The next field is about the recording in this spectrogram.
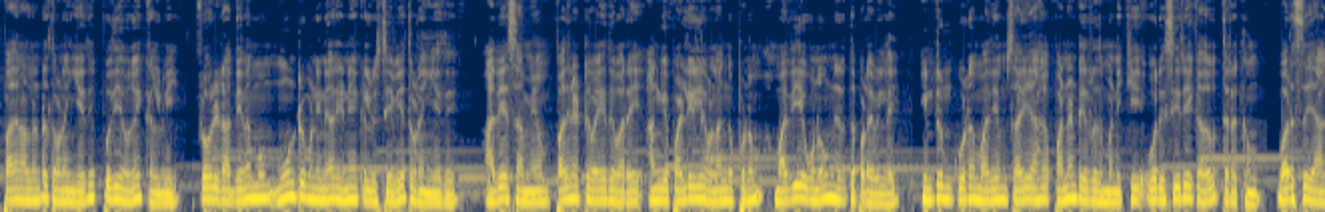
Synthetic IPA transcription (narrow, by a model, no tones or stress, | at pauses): pɐðɪnaːɭɐndrɯt̪ɔɽɐŋɡɪjɐðɯpʊðɪjɐʋɐɣɐɪkɐɭʋifloːɾɪɽaːd̪ɪnɐmɯmːuːndrɯmɐɳɪneːɾɪnɐjɐkːɐɭʋisḛːʋɐjɐt̪ːɔɽɐŋɡɪjɐðɯ | ʔɐðeːsɐmɐjɐmpɐðɪnɛʈːɯʋɐjɐðɯʋɐɾɐɪʔɐŋɡeːpɐɭːɪɣɐɭɛʋɐɭɐŋɡɐpːɐɽɯmːɐðɪjɐʊɳɐʋɯmnɪɾɯt̪ːɐpːɐɽɐʋɪlːɐɪ | ɪndrɯmkuːɽɐmɐðɪjɐmsɐɾɪjaːɣɐpɐnːɛɳɖɯɪɾʋɐðɯmɐɳɪkːɯʔɔɾɯsɪɾɪjɐkɐðɐʋɯt̪ːɪɾɐkːɯmʋɐɾɯsɐjaːɣɐ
